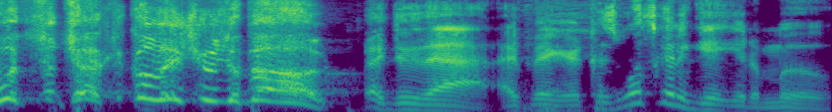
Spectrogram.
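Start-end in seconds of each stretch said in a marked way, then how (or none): 0.0-1.8 furious, very loud, high-pitched angry yell. Showing the voice used when mad at the staff: angry voice at staff. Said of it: "That's the voice I use".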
